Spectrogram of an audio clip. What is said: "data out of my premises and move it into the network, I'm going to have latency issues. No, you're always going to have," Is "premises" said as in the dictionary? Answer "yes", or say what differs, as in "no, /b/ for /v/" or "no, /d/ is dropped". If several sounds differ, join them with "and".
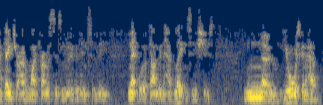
yes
